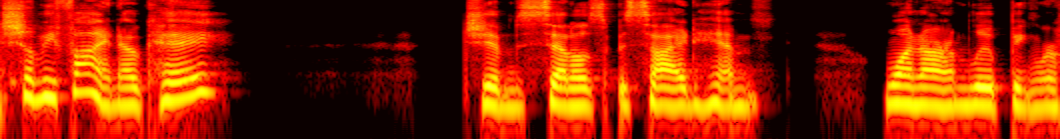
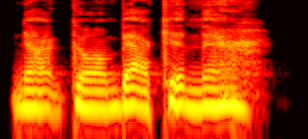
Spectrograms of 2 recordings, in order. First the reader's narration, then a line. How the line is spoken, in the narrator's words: Leonard grunts into his hands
